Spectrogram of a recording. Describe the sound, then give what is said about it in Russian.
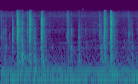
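A door handle turns quietly after footsteps stop: several soft, dry clicks spaced irregularly, faint and isolated against a low background hum. “Шаги замедлились. Тот, кто шел, остановился у дверей. Ручка тихонько повернулась.”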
